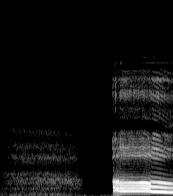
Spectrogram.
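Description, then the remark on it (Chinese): A big, drawn-out yawn from the next room: a long breathy inhale, a brief pause, then a loud voiced groan that slides gently downward in pitch, with no talking. “哦，隔壁房间也传来一个大大的哈欠声。”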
